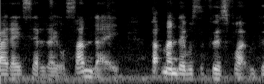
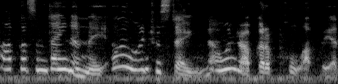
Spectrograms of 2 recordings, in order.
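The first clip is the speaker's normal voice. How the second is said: much higher, playful inner voice of discovery; mock surprise. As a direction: act out delighted surprise at the DNA result. Retold reaction to DNA result.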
